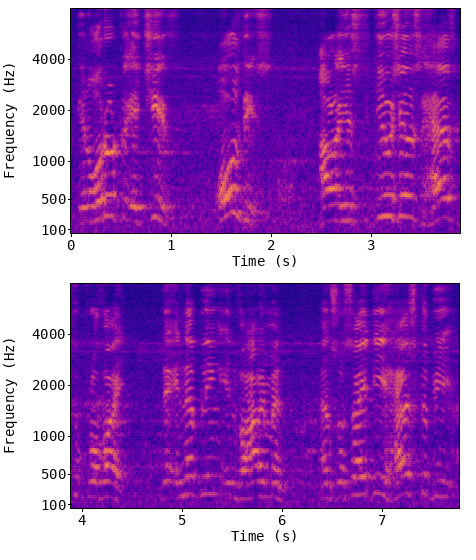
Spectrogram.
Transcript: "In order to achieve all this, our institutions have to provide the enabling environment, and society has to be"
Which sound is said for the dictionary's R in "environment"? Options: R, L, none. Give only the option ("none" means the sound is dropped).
R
